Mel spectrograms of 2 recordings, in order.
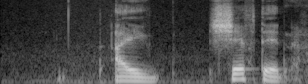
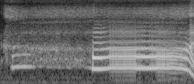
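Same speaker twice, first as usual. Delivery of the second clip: long, very high imitated scream; slow-motion scream. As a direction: stretch out a shrill slowed-down shriek. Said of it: "screaming in slow motion".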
